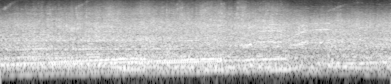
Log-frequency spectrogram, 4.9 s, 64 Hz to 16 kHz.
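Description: Formula 4 race cars at Sepang circuit in the 2023 F4 race roar past in a dense pack, a loud continuous engine drone with shifting pitch holding steady throughout.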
